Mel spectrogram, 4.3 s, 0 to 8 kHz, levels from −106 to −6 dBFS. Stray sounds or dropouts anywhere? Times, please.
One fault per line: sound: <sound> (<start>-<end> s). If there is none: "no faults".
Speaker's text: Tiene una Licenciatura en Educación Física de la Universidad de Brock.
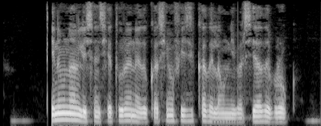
sound: dropout (0.6-0.7 s)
